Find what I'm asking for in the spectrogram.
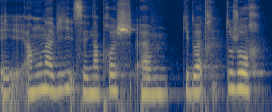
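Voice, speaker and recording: A woman's voice at a medium pitch. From Switzerland, Fribourg (bilingual). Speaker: communication and organisation consultant. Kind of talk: casual interview. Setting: studio at coworking space.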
